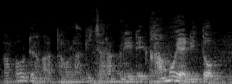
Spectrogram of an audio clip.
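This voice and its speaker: A man playing a harsh middle-aged father who scolds his son and shouts at him. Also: mid-range voice, rapid-fire, soft background music, lightly acted. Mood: scolding.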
